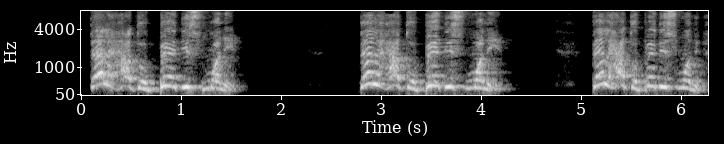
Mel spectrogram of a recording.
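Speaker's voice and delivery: insistent demand. Real, not acted. Repeated demand to pay money.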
